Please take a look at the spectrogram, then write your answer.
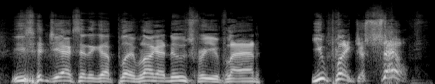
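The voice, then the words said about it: Imitates another person's voice. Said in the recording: “I don't know what impersonation this is going into”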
